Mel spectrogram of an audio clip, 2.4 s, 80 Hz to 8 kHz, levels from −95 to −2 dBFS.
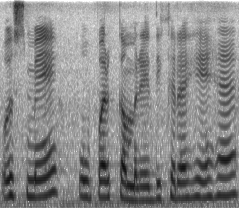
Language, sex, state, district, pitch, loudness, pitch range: Hindi, female, Punjab, Pathankot, 235 Hz, -15 LUFS, 220-250 Hz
